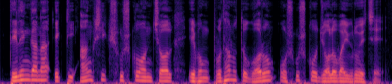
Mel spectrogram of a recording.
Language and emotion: Bengali, neutral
